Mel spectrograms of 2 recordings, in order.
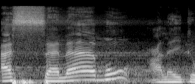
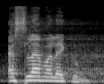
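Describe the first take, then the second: First: A 'u' vowel is heard between 'salam' and 'alaikum'. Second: No vowel is heard between 'salam' and 'alaikum'. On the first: The speaker calls it right. "শব্দটা হবে আসসালামু আলাইকুম।" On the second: The speaker calls it wrong. "সালামের উচ্চারণটা আমরা জানি না।"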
